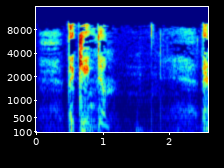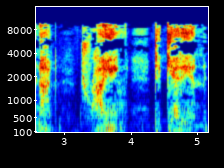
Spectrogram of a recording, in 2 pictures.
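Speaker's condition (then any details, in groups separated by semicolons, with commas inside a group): Vocal cord paralysis, unilateral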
